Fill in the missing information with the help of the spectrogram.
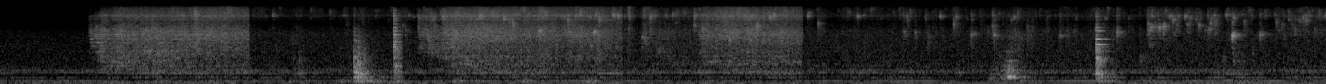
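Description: Dulong omelette frying in hot oil in a wok: loud sizzling in two long bursts, settling into lighter crackling. A few sharp clinks of utensils sound about four seconds in and again near ten to eleven seconds in.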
